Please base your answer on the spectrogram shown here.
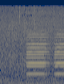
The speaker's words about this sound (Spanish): Alguien tocaba la maldita bocina del auto. Unos bocinazos espantosos, persistentes.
